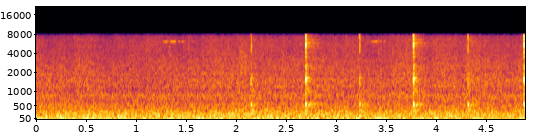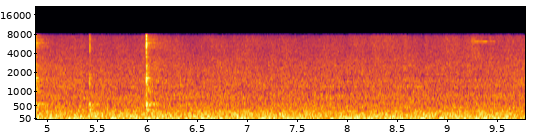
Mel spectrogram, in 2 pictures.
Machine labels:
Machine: valve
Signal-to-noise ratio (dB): 0 dB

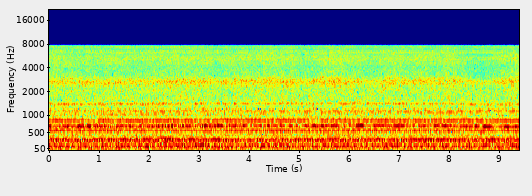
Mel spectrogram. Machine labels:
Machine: fan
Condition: normal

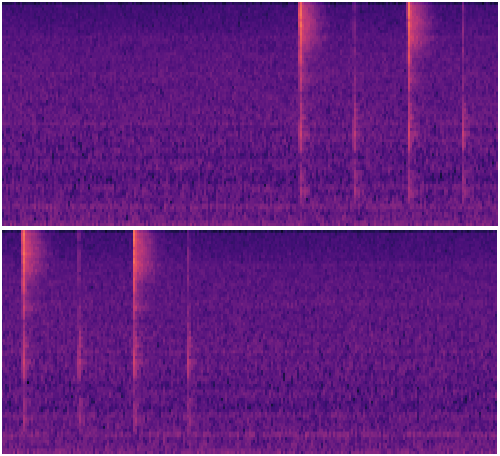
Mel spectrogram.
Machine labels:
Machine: valve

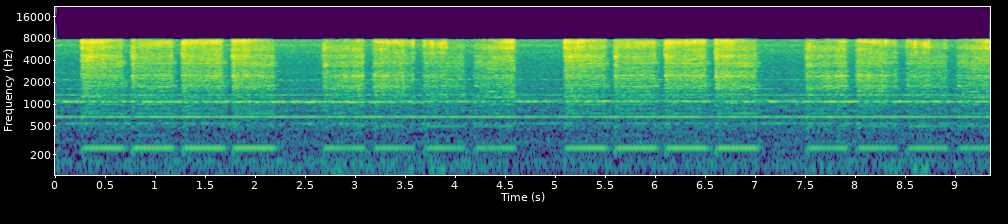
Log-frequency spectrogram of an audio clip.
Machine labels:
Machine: slide rail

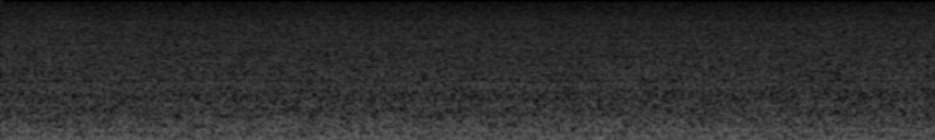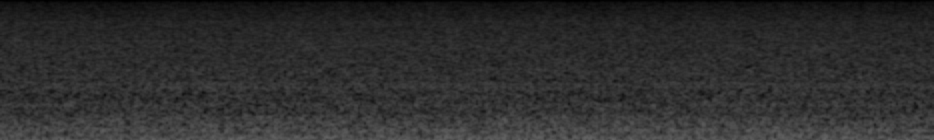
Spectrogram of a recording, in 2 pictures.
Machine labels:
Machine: fan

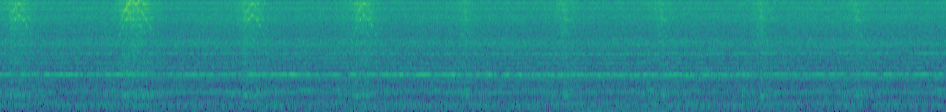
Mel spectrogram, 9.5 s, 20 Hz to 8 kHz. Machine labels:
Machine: slide rail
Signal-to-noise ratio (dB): -6 dB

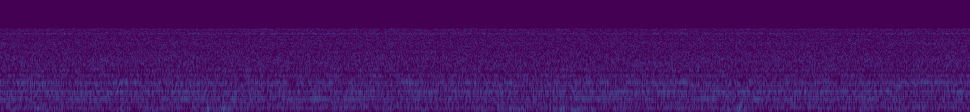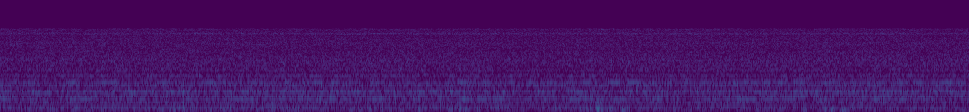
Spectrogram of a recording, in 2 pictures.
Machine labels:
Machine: fan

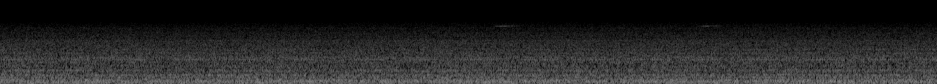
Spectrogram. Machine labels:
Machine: fan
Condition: normal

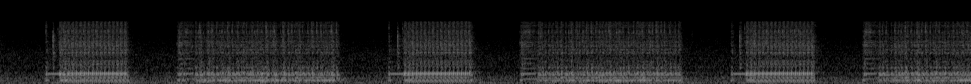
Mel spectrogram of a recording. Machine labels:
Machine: slide rail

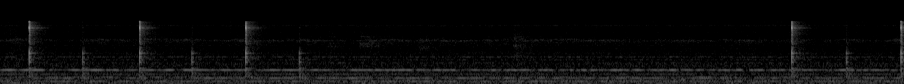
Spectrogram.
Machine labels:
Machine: valve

